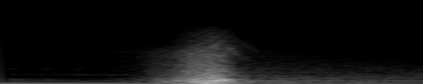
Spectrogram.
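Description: A whoosh sound effect for the logo animation: one swell that builds, peaks about a second in and quickly dies away, over a fading low musical tone.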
